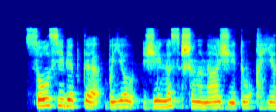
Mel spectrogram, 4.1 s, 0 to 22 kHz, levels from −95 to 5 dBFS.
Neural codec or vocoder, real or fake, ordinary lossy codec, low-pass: none; real; none; none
